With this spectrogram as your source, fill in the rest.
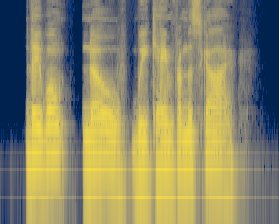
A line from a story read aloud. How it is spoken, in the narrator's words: Eric said, his voice quavering slightly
